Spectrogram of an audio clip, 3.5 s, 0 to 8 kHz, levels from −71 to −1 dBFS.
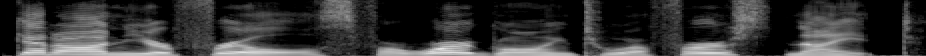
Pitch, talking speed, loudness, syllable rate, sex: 200 Hz, 190 wpm, -17 LUFS, 3.6 syllables/s, female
